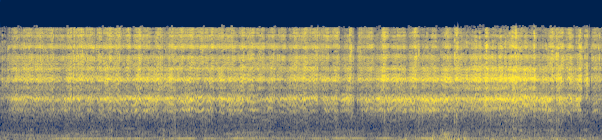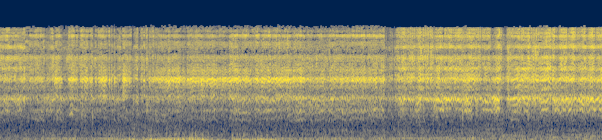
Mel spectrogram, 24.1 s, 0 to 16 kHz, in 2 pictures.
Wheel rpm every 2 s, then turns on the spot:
50, 50, 50, 50, 40, 50, 50, 50, 50, 50, 50, 50.
none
